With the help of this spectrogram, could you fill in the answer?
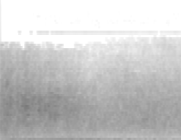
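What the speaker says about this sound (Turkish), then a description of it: "İngiliz ve Amerikan askerleri Casablanca ve Oran kıyısındaki Vichy askerlerinin top atışlarıyla karşılandı" Artillery cannon fire from Vichy coastal guns at Casablanca and Oran in a wartime setting, a dense, continuous roar of distant booms and rumbling blasts with no speech.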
